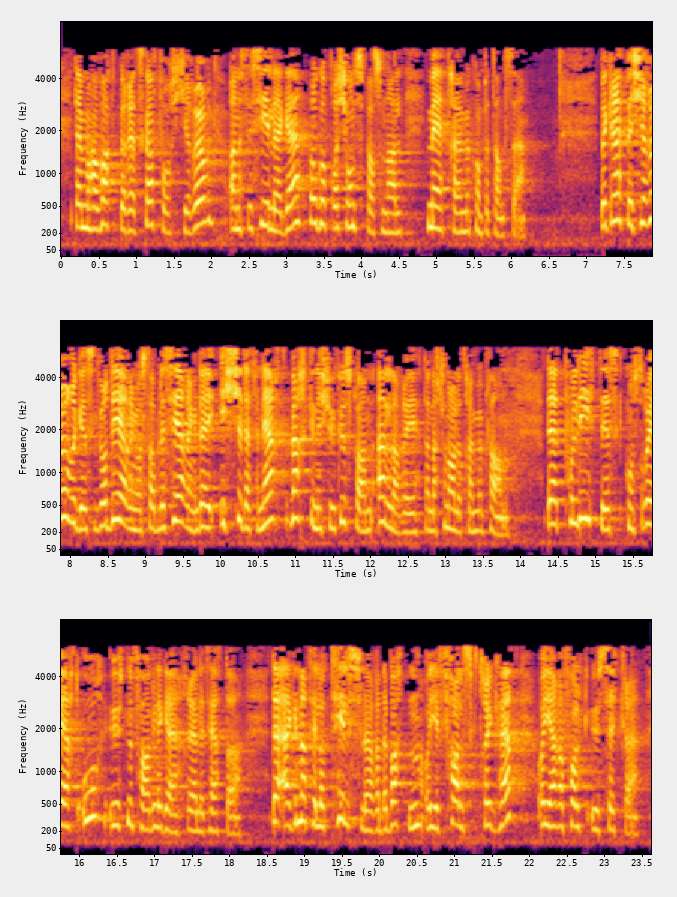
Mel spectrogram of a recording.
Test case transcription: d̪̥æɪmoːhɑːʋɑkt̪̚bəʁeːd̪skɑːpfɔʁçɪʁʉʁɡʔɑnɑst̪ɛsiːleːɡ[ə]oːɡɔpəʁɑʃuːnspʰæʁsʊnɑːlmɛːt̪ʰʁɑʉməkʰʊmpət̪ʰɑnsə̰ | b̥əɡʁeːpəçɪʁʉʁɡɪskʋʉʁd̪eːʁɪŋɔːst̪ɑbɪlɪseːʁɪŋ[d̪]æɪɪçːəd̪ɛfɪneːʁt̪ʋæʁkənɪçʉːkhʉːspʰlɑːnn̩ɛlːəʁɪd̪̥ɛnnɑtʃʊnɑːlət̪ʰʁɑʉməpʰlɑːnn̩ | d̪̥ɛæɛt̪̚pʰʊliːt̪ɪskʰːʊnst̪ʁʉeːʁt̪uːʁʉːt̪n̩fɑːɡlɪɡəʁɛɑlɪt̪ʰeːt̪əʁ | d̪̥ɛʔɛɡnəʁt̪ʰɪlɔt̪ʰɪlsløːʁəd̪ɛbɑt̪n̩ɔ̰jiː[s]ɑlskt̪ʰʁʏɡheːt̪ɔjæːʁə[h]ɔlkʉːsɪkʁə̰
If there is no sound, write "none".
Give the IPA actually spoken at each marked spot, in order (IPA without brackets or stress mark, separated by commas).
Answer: ə, d̪, f, f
